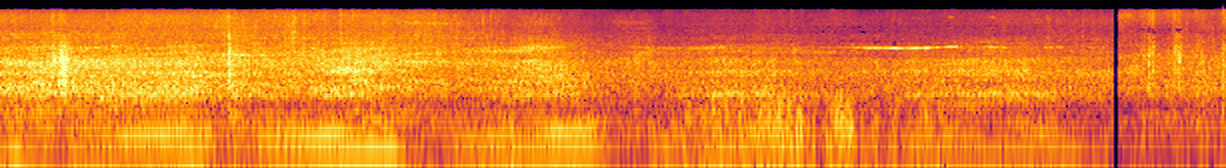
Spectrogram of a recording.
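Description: A truck engine rumbles and idles nearby.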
